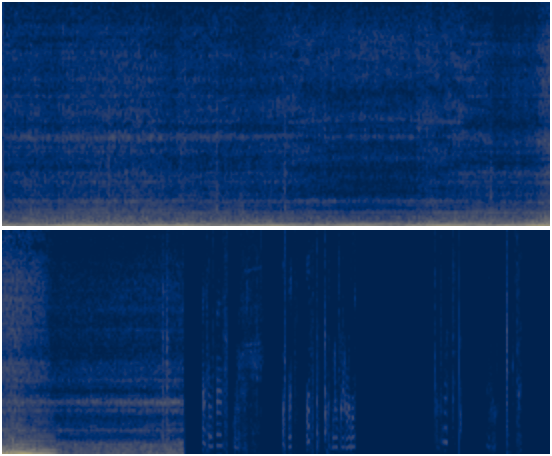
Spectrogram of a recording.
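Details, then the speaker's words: Ideal gas boiler in service mode on minimum rate, SL flashing, gives a deep, pulsing low rumble: dirty burner/heat exchanger, cured by cleaning, after which it ran quieter with no rumbling. "if you're getting this noise when you put the boiler into service mode usually on minimum it's got the SL Flash in then I'm going to show you the most likely cause can be"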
